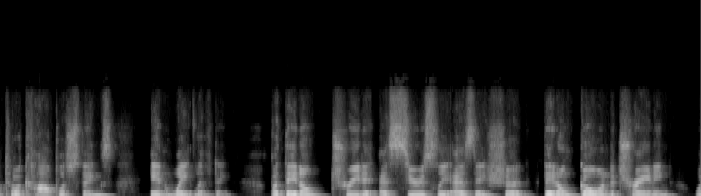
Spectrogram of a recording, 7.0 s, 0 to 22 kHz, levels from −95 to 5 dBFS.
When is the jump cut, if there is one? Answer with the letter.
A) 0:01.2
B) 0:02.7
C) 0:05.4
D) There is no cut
C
